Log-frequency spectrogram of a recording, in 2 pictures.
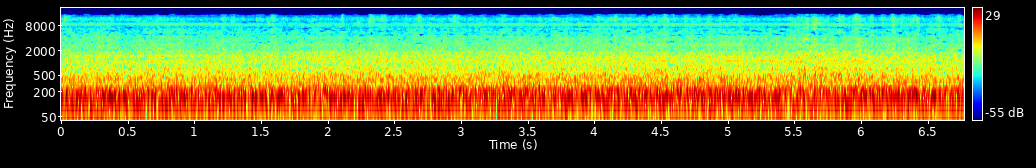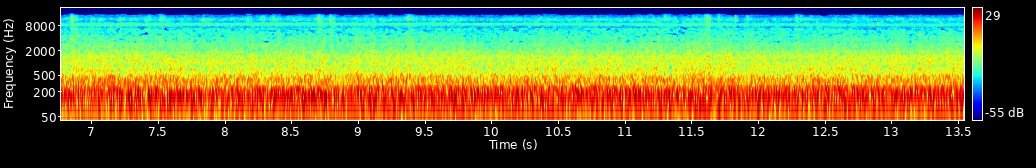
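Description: Truck engine running steadily as the truck drives along at a constant pace, heard from inside the cab with road noise underneath.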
